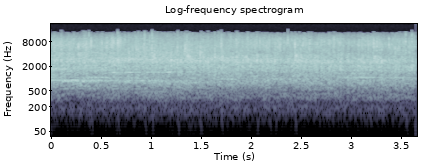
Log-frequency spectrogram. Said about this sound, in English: No wonder we want to clap our hands. No wonder we want to shout. No wonder we want to dance in the house of God.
